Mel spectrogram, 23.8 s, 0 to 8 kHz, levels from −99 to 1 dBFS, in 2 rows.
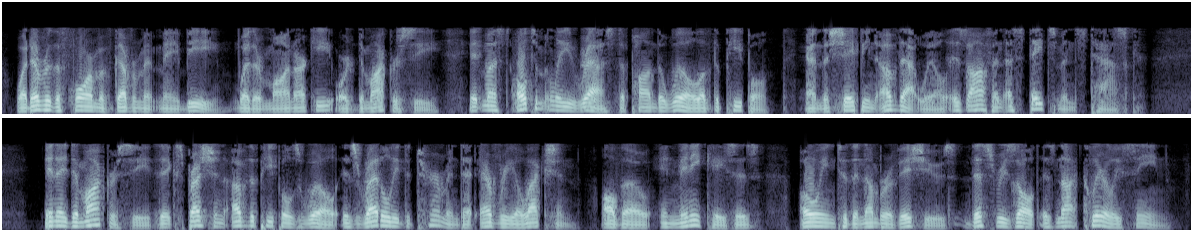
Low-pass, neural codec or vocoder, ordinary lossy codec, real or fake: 7.2 kHz; none; AAC, 16 kbps; real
